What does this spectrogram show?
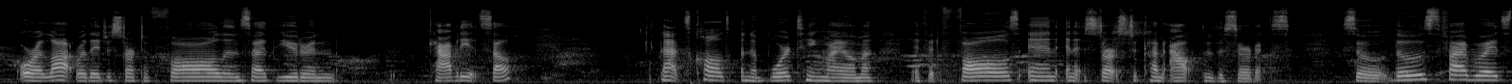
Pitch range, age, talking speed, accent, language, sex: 155-190 Hz, 30-49, 140 wpm, American, English, female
